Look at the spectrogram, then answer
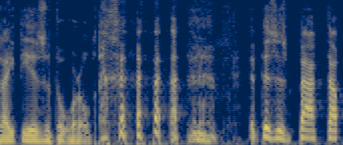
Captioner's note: laughing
